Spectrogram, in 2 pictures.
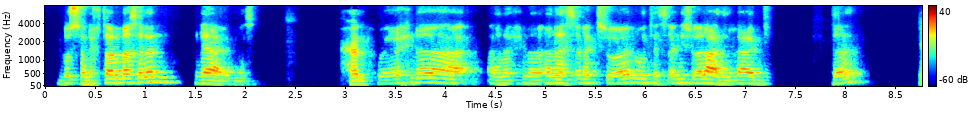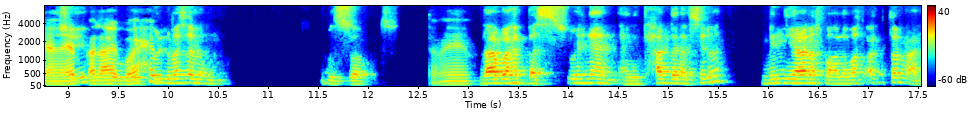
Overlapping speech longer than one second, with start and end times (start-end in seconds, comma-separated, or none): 8.8-10.1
